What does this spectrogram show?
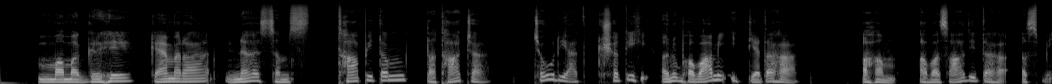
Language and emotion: Sanskrit, sad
